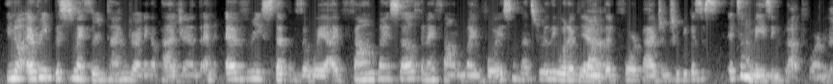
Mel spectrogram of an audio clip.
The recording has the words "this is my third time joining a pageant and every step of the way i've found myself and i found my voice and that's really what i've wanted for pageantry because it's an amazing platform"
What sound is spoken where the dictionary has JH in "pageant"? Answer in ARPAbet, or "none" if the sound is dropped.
JH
